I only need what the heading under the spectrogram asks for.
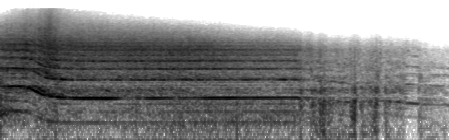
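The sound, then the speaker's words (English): A racing car engine sound in a homemade jingle screams past loudly, its pitch dropping as it goes by, then a sustained high whine lingers and gradually fades, with a few faint knocks near the end. “I like how long the car was left there.”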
